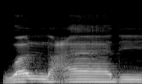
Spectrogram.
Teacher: Bundan keyin van fathasini to'g'ri mana bu biz sukunlik lamga qo'ydik. Val o'rtada alif o'qilmadi. Demak, bu alifni o'qimasdan tashlab ketamiz.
